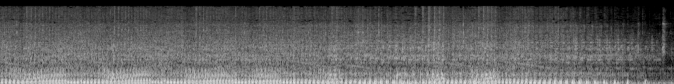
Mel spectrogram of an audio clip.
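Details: 1970s Honda G35 3.5 hp general purpose single-cylinder engine: loud, slightly uneven low chugging, runs steadily for several seconds, then dies away.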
